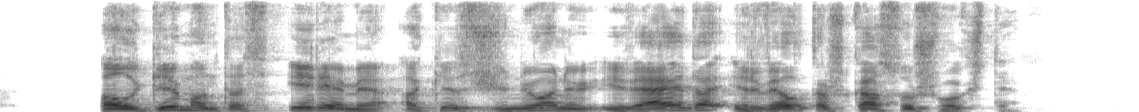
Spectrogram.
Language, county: Lithuanian, Vilnius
